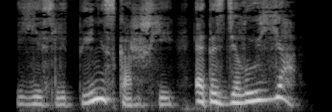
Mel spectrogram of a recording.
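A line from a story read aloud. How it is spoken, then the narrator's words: Sudden hiss. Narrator (Russian): вдруг прошипел Лис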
